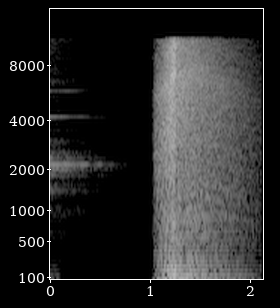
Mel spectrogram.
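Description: The last of the background music fades out, then after a short silence a whoosh sound effect swells up suddenly about a second in and dies away.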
